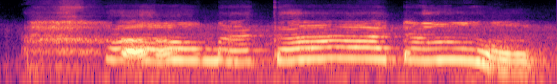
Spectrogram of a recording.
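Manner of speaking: high, choked voice on the edge of crying; fighting back tears, pitch way up; overwhelmed and about to cry for real; near tears. Real, not acted. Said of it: "look, I'm not gonna cry".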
